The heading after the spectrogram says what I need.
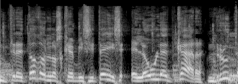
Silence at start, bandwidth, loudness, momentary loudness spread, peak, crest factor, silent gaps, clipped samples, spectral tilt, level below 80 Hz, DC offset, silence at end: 0 s; 18 kHz; -12 LUFS; 2 LU; 0 dBFS; 12 dB; none; under 0.1%; -5 dB/octave; -36 dBFS; under 0.1%; 0 s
